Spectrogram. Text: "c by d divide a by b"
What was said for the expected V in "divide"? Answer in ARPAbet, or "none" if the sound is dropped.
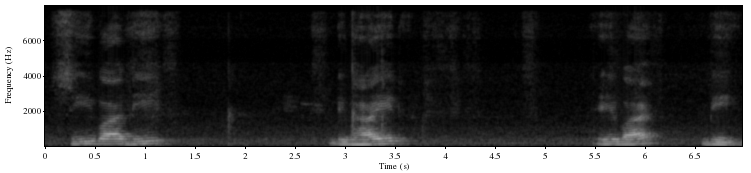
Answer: B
